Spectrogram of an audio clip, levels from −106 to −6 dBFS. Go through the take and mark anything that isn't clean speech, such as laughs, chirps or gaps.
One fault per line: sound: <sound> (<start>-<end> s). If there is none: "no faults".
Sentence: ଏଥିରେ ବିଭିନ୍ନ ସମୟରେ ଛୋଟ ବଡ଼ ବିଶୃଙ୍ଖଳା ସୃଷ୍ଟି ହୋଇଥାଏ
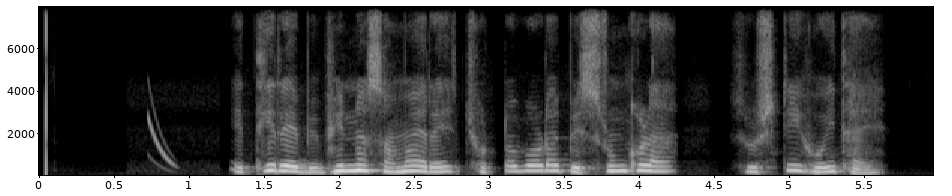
sound: chirp (0.7-0.9 s)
